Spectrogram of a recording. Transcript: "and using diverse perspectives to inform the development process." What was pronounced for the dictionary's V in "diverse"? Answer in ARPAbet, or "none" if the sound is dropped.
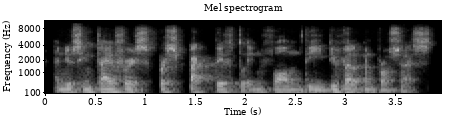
F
